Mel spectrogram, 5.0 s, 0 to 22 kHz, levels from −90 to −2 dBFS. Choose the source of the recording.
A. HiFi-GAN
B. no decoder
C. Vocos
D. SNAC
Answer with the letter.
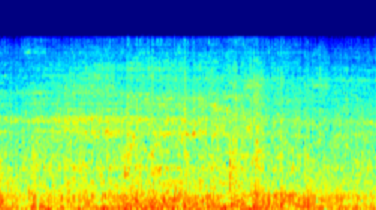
C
